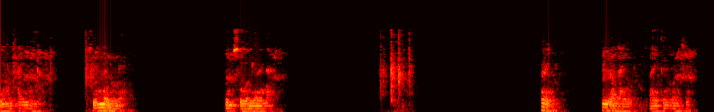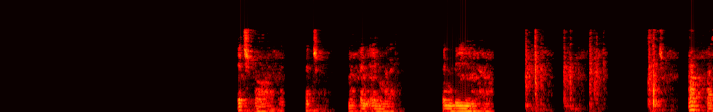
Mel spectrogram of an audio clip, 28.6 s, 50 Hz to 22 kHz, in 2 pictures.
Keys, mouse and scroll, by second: 0.1 Right, 1.3 1, 1.7 Return, 4.9 click, 6.9 click, 7.8 typing, 8.1 Return, 9.9 0, 11.3-11.9 scroll, 13.3 click, 15.4 click, 16.3 click, 22.1 click, 23.0 click, 25.0 Up, 25.8 shift+Up, 26.0 Right, 26.9 h, 27.2 Return.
